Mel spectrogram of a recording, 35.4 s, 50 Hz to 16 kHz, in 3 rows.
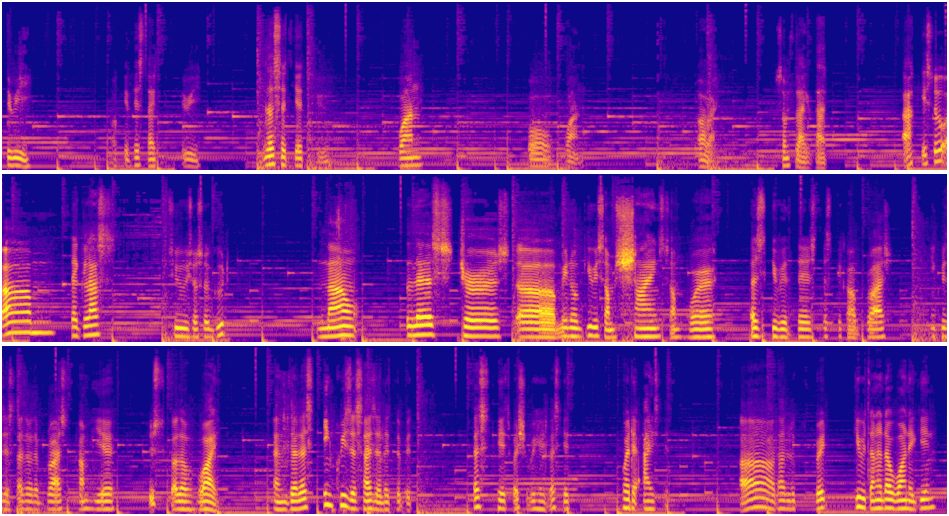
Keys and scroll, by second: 0.5 3, 5.1 1, 22.3 b, 23.8 ], 23.9 ], 27.5 ], 27.7 ], 27.8 ], 28.0 ].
